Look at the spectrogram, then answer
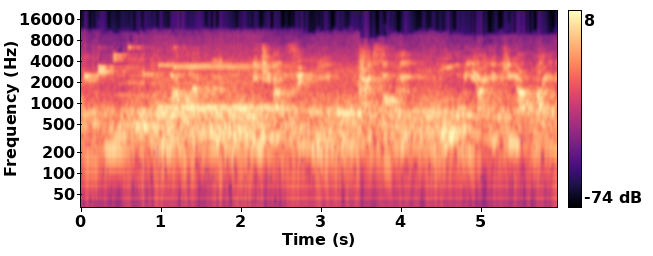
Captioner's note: P.A. in Japanese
